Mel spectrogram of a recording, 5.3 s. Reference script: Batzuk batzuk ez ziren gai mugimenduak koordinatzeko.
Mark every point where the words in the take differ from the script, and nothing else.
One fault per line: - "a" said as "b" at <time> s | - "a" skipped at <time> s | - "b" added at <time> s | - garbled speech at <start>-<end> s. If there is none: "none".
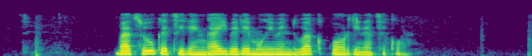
- "batzuk" skipped at 1.6 s
- "bere" added at 2.3 s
